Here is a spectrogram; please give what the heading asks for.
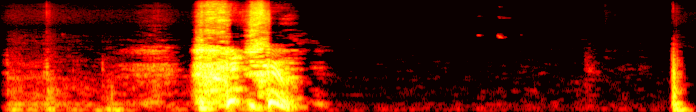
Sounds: Sneeze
